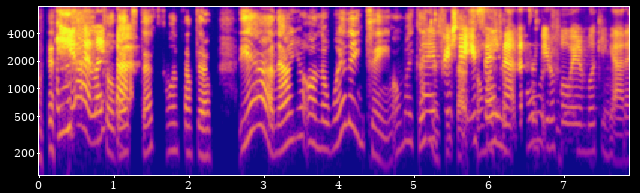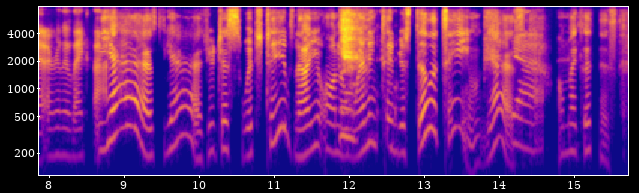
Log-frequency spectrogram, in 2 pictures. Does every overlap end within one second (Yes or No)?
No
